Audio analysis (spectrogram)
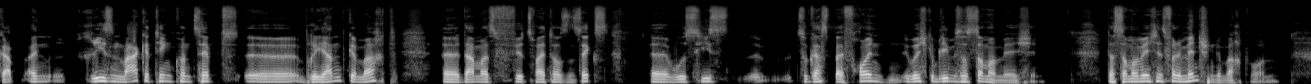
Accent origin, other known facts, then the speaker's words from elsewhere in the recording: Cologne, North Rhine-Westphalia, Germany; Ich bin selber Kölner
